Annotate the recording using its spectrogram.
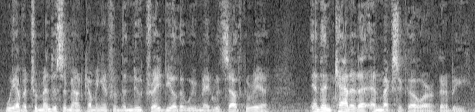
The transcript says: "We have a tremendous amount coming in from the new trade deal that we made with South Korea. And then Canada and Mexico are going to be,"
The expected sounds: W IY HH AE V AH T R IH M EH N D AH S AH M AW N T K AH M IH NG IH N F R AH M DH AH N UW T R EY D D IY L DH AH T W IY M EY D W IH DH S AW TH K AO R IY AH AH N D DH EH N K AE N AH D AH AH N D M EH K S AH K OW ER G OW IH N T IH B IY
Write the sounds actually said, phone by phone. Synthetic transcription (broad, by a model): W IY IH V AH T R IH M EH N D AH S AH M AW N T K AH M IH NG IH N F R AH M DH AH N UW T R EY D D IY L DH AH T W IY M EY D W IH DH S AW TH K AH R IY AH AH N DH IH N K AE N AH D AH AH N M EH K S AH K OW ER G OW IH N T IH B IY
